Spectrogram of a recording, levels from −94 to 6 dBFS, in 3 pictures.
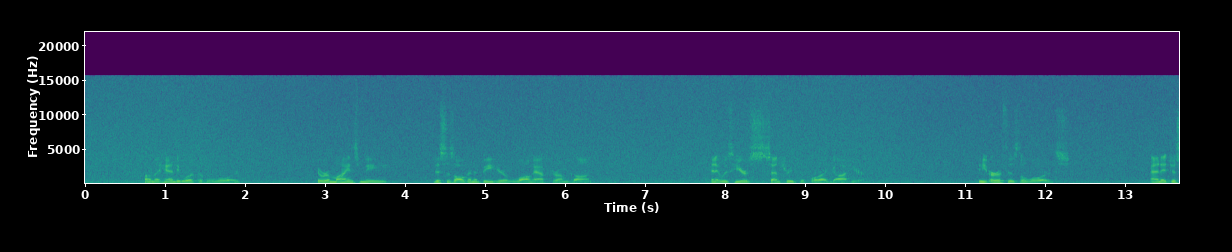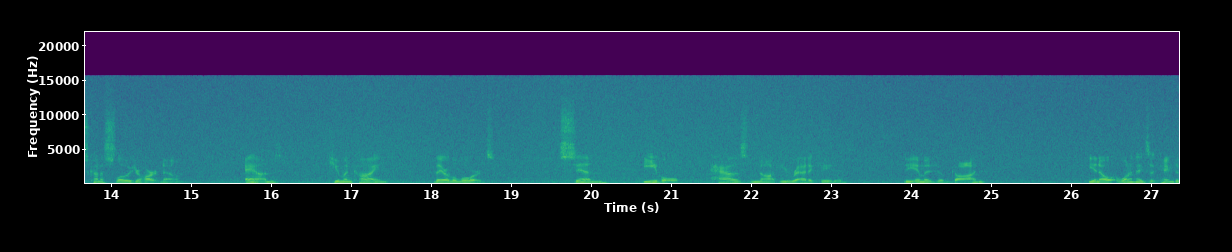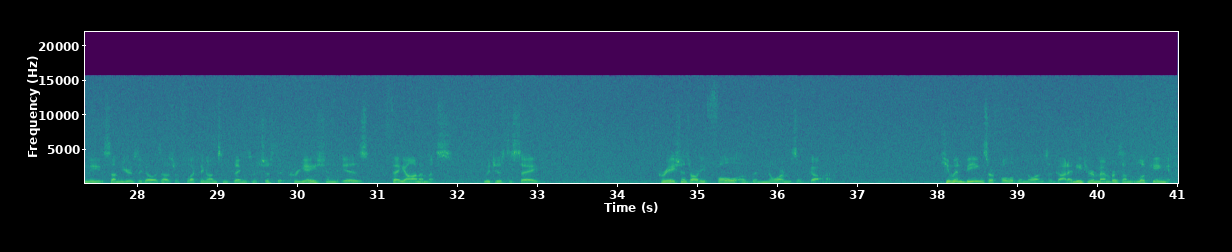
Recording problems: hiss; loud; throughout; 8 dB below the speech

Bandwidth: 15.5 kHz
